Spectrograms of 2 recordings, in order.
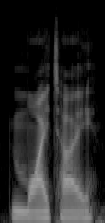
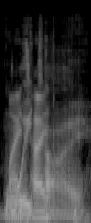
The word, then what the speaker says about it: Muay Thai: He was like, "Oh yeah, just wait until I get like boxing or Muay Thai. Why did I say it like that? Muay Thai.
